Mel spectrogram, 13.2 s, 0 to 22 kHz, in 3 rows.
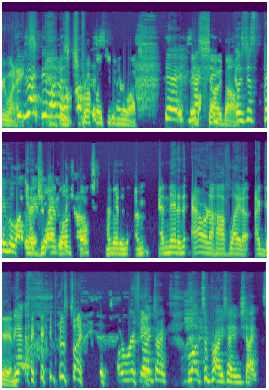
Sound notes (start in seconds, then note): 8.9 laughing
